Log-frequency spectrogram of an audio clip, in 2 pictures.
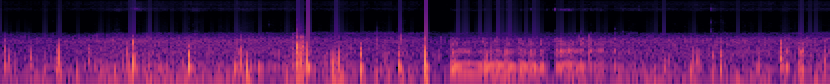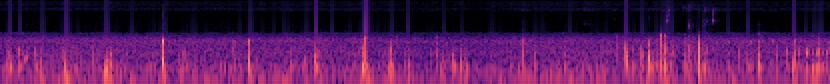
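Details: Person with diarrhea: frequent low gurgles, pops and rumbles with almost no quiet gaps; hyperactive bowel sounds of an upset stomach.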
